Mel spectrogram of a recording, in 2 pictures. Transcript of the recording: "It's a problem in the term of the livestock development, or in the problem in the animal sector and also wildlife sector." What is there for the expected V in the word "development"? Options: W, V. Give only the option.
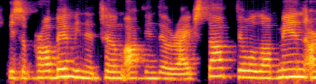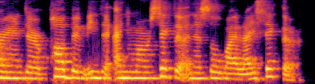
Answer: W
